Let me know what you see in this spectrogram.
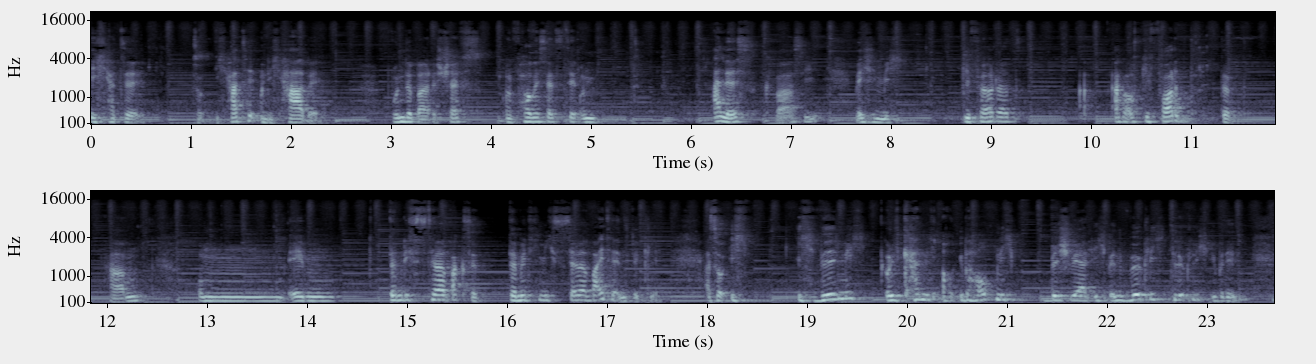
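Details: Adult German-speaking man who stutters; stuttering.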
